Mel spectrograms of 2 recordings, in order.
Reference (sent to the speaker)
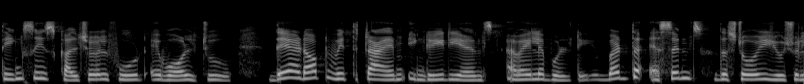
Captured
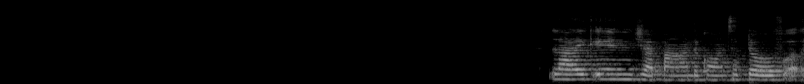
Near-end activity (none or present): present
